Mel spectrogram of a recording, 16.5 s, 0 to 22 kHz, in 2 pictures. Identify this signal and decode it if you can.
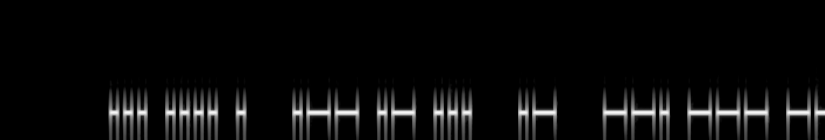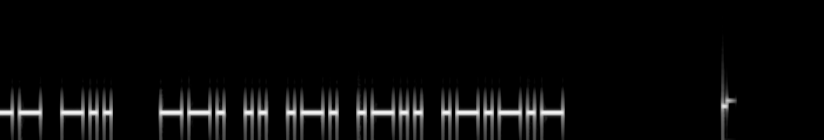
Morse code, heard as a keyed tone, about 17 wpm, 700 Hz. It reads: SHE WAS A GOOD GIRL.
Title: Sentences from Top 400 Words 17wpm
